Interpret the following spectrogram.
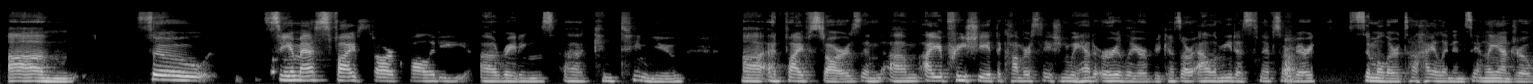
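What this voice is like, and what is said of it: Hoarse, fading voice. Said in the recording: “I'm starting to lose my voice,”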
